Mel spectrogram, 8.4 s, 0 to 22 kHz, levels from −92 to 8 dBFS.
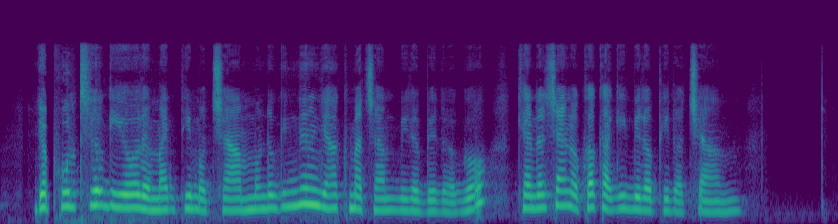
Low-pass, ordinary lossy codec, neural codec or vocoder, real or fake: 10.8 kHz; none; codec, 16 kHz in and 24 kHz out, 0.4 kbps, LongCat-Audio-Codec, two codebook decoder; fake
